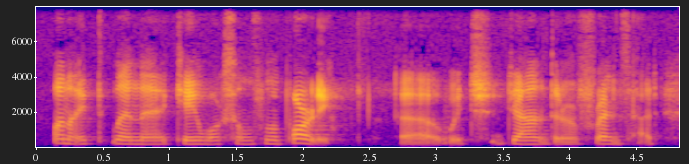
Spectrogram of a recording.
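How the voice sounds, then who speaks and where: A woman with a non-native accent. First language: not English. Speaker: book reviewer. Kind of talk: casual book review monologue. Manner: halting, with fillers.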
